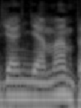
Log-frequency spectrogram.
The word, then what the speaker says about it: Can Yaman: ¿Man Kayan? – ¿Cómo era? Se pronuncia Can Yaman, pero bueno, es que estoy viendo aquí el vídeo.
